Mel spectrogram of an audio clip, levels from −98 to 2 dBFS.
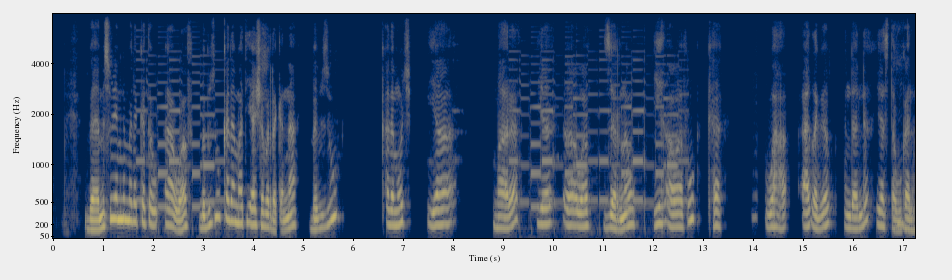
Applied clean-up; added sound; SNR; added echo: none; Electric guitar; 15 dB; none.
